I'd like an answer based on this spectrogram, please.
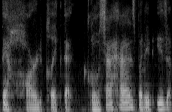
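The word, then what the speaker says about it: Xhosa: Now, this is one of the lang kosa has a very hard click.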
